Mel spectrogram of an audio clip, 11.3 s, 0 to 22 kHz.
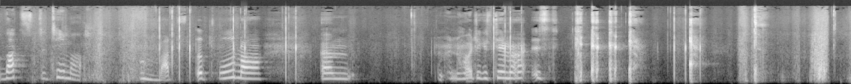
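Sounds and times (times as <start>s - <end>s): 
speech: 0.0s - 4.8s, 5.8s - 7.8s
person coughing: 7.7s - 8.6s, 9.2s - 10.3s.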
